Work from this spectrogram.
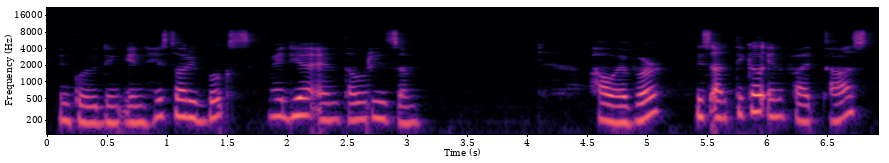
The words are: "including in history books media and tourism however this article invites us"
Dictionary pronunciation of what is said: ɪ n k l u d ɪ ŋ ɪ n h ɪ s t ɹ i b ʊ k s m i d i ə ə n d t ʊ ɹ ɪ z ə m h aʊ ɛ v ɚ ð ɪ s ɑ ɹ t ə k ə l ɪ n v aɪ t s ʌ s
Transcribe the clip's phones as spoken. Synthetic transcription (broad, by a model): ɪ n k l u d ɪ ŋ ɪ n h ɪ s t ɹ i b ʊ k s m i d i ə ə n t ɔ ɹ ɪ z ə m h aʊ ɛ v ɚ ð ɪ s ɑ ɹ t ə k ə l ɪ n f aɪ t ʌ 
